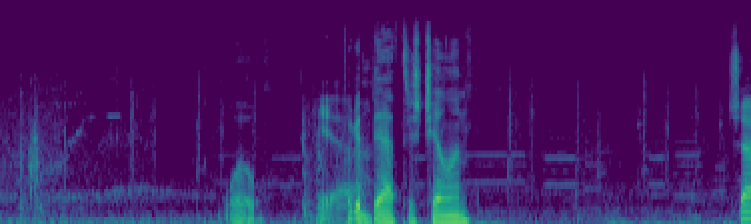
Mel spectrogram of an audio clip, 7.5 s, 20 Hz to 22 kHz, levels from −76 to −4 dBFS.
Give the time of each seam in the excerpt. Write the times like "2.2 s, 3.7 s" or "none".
3.4 s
